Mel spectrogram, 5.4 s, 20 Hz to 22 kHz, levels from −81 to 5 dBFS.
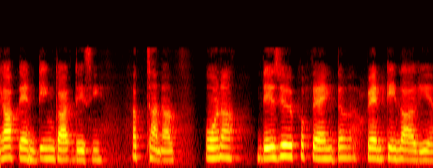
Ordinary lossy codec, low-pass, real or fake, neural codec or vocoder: none; none; fake; codec, 16 kHz, 0.5 kbps, FunCodec, trained on LibriTTS, 25 frames a second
